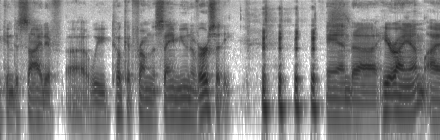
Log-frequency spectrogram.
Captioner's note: laughing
